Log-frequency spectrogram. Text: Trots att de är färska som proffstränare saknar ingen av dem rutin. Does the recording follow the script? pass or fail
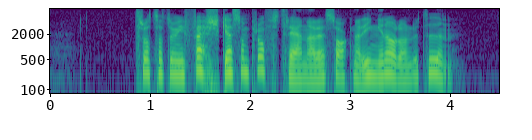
pass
